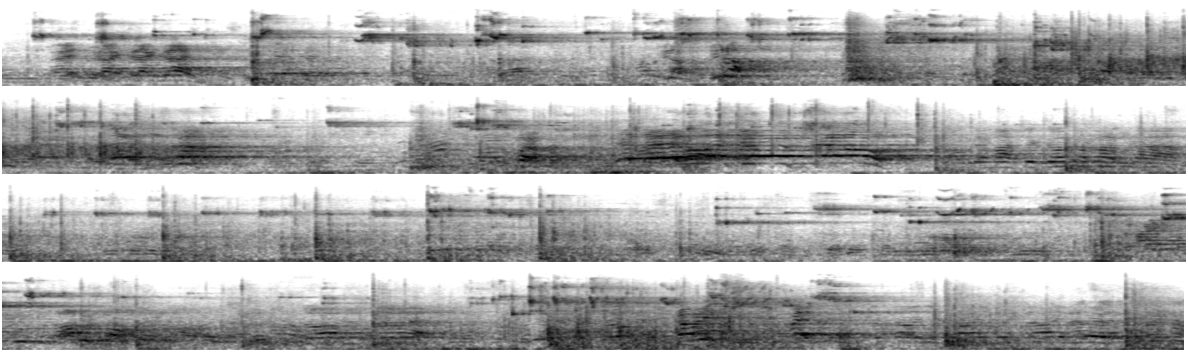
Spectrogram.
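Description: Basketball game on a wooden court: the ball bouncing repeatedly as it is dribbled, mixed with players' voices calling out, all echoing in a large sports hall.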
